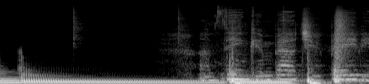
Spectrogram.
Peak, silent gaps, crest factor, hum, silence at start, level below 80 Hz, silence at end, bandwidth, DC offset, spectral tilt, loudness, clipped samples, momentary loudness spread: 0 dBFS; none; 16 dB; none; 0 s; -22 dBFS; 0 s; 13.5 kHz; under 0.1%; -7.5 dB/octave; -17 LUFS; under 0.1%; 9 LU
